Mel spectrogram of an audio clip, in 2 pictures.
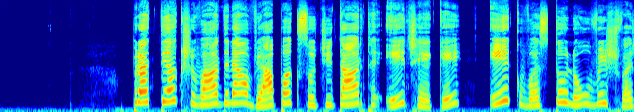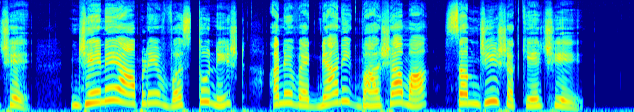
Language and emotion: Gujarati, neutral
